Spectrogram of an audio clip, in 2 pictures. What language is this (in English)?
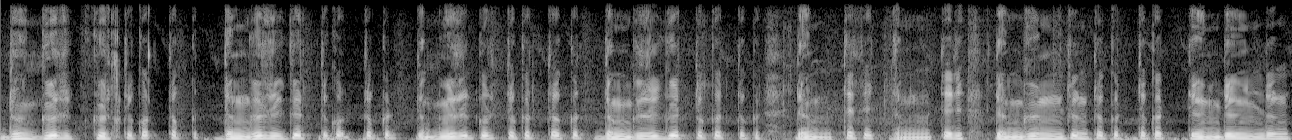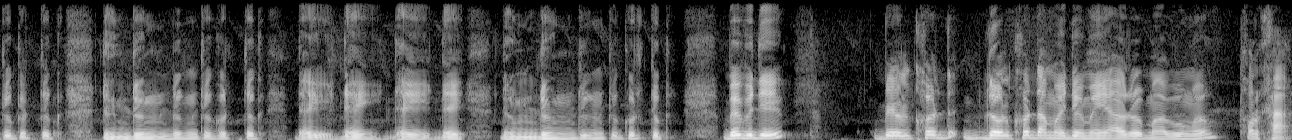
Bodo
